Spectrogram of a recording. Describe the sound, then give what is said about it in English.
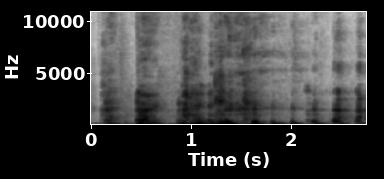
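A dog makes a run of short, whiny, grumbling vocal noises, about eight uneven bursts in quick succession that rise and fall in pitch, with no other sounds around them. “And the dog going.”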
